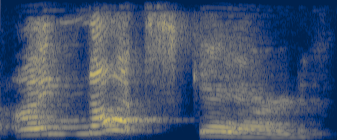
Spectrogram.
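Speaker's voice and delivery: a hint of a brave little monster, slow; slow, insisting she isn't scared; lightly voiced child. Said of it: "said the Gruffalo's child".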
